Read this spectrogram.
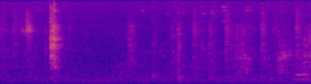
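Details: A one-year-old Doberman and a ten-week-old Great Dane mix puppy, Bella and Sampson, playing together indoors. One sharp, high yip rings out early, followed by soft rustling and scuffling movement.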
